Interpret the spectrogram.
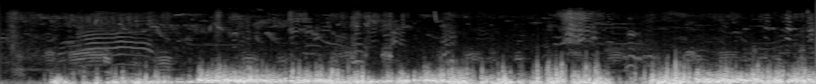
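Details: Canada Goose at Westbroekpark in Scheveningen, The Hague, among waterfowl. Dense, loud, harsh honking bursts crowd together almost without pause, with a brief quieter gap near the end and faint higher whistled notes above.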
